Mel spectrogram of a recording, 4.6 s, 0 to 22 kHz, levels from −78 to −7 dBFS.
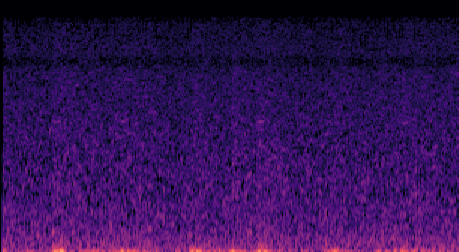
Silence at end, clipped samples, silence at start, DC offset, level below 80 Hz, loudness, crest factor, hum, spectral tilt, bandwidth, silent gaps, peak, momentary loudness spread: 0 s; under 0.1%; 0.05 s; under 0.1%; -46 dBFS; -42 LUFS; 16 dB; none; -3 dB/octave; 17 kHz; none; -20 dBFS; 2 LU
